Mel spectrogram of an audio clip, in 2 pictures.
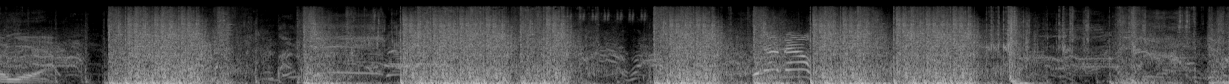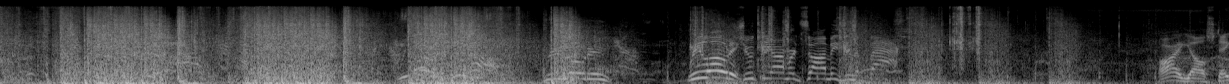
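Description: Pistols fire in rapid bursts of gunshots.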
